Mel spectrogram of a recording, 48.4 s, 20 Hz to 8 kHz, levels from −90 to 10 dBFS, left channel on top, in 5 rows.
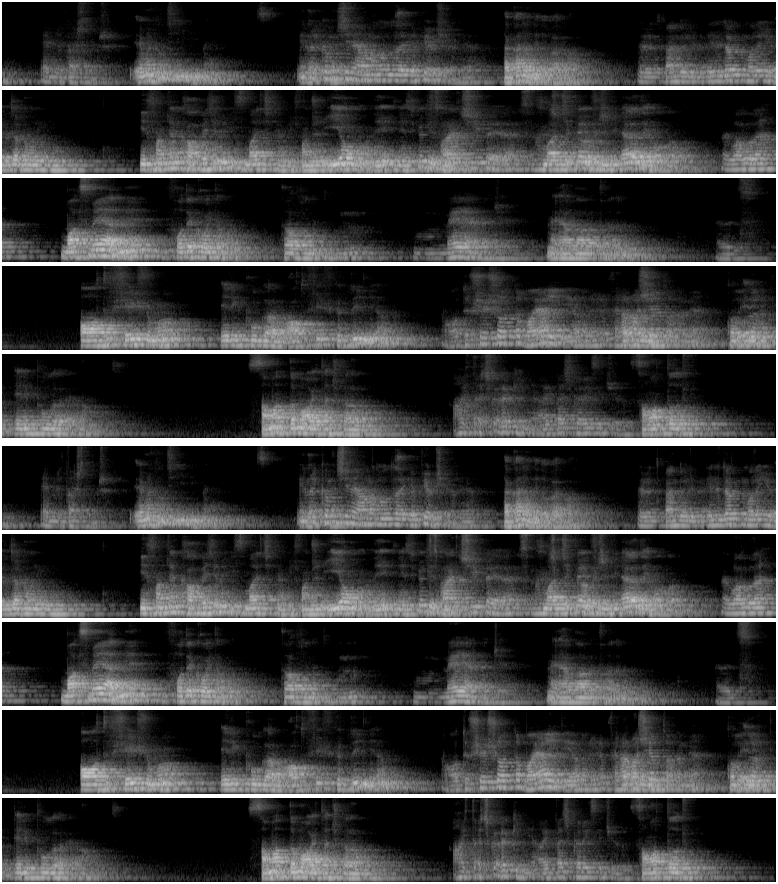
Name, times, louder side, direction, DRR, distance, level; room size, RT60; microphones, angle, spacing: voice 1, 0.5-1.3 3.7-5.9 7.9-9.8 14.9-16.5 16.9-17.3 18.7-19.3 23.5-23.8 24.5-25.6 28.3-28.7 34.5-37.8 38.2-38.6 38.9-39.1 44.3-46.4, right 1 dB, 40° right, 1 dB, 0.8 m, -32 dB
voice 2, 1.6-2.6 3.7-4.2 6.3-7.2 9.6-10.4 11.4-15.3 16.4-18.1 20.1-21.1 21.5-22.3 22.9-23.3 26.2-27.2 30.0-31.2 31.8-33.1 33.4-33.9 36.9-37.2 38.1-38.5 38.9-39.8 41.8-43.3 46.7-47.3, equal, 15° right, -1 dB, 1.0 m, -24 dB
7.8 x 4.5 x 5.4 m, 1.1 s
head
